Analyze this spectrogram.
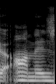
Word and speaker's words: homage: But there are many different ways people pronounce this Right, word. and I usually say homage, like they said it in here, homage.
